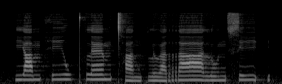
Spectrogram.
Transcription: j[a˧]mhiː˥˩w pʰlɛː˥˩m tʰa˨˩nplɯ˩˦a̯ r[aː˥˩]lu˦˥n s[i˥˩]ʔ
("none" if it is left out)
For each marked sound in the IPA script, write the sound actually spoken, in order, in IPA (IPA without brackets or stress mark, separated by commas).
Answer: a˥˩, aː˥˩, i˥˩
